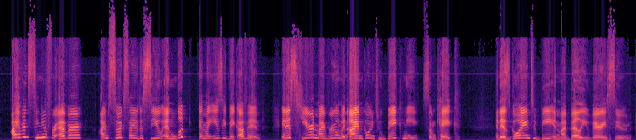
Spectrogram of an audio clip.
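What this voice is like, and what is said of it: Excited, screaming child's voice. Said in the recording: “you're screaming and you're all excited”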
